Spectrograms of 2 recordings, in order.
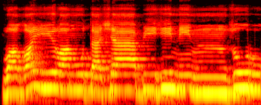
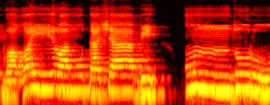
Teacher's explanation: यानी अगर हम वक़फ़ के साथ पढ़ेंगे तो फिर ये हमज़ातुल वसल पढ़ा जाएगा। लेकिन अगर हम यहाँ पर वसल के साथ पढ़ते हैं यानी वक़फ़ किए बगैर पढ़ेंगे तो फिर ये हमज़ातुल वसल गिर जाएगा। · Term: वसल की सूरत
